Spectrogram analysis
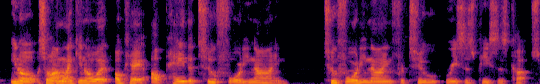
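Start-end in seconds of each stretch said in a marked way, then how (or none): none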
